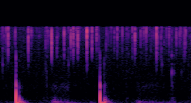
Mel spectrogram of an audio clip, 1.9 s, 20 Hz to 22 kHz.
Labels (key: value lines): label: biophony, double pulse
recorder: SoundTrap 300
